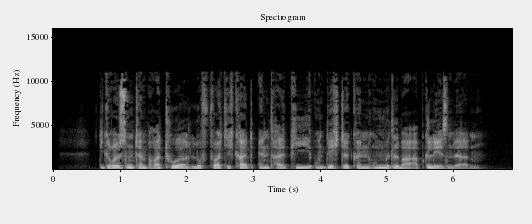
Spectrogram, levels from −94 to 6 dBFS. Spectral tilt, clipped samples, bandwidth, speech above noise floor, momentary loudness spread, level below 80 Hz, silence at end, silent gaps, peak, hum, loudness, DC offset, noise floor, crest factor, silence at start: -5 dB/octave; under 0.1%; 11.5 kHz; 40 dB; 8 LU; -54 dBFS; 0.5 s; none; -10 dBFS; none; -28 LUFS; under 0.1%; -67 dBFS; 20 dB; 0.7 s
